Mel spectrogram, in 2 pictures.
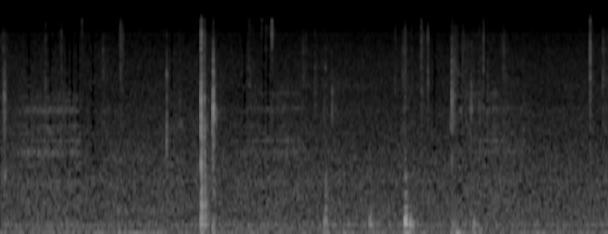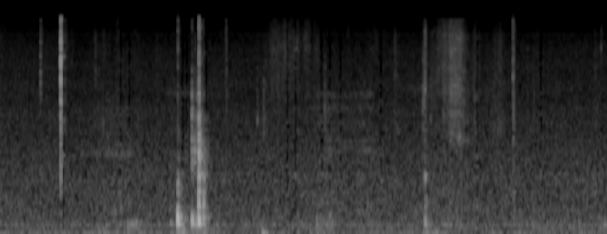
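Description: Small craft scissors trimming thick cardstock: a few separate, sharp snips and clicks spread over several seconds, the loudest pair about eight seconds in, with light handling of the card between them.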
